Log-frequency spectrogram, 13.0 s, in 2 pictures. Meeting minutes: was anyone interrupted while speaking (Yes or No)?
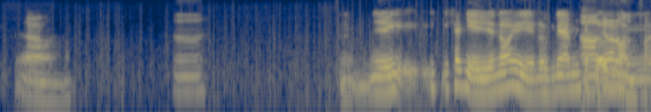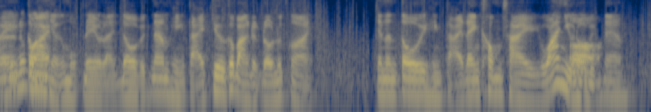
Yes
